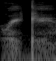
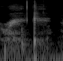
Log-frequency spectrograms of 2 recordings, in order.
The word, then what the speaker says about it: Reiki: Some pronounce it Reiki, some pronounce it Reiki. Some pronounce it different ways.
